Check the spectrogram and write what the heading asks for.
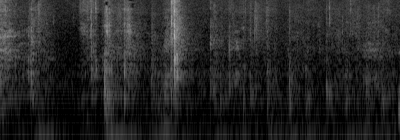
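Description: Paper and cardboard takeout food packaging being handled and opened: irregular crinkles, rustles and light taps.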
